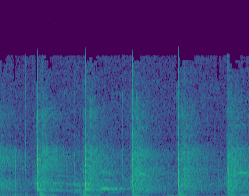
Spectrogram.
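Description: Live qawwali band playing an instrumental passage with no singing: sharp drum strokes about twice a second over a held low note.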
